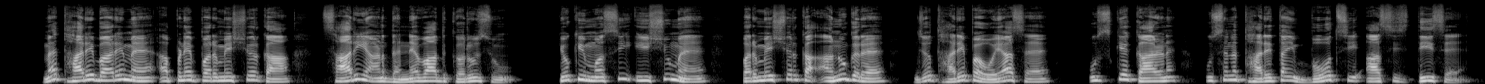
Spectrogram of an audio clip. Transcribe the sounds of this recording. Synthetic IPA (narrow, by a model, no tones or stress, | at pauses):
mɛ̃t̪ʰaːɾebaːɾemɛ̃ʔɐpɽ̃epɐɾmeːsʋəɾka | saːɾiɦaːɽ̃d̪ʱɐnjəʋaːd̪kɐɾũsṵ̃ | kjũːk̬imɐsiːjiːsum̤ɛ̃ | pɐɾmeːsʋəɾkaʔɐnʊɡɾɛ | d͡ʒot̪ʰaːɾepɛɦoːjasɛ | ʊskekaːɾəɽ̃ | ʊsnɛt̪ʰaːɾet̪ãːɦĩbɔːt̪siʔaːsiːs̬d̪isɛ̰ː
